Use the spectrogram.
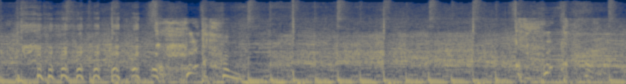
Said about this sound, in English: Excuse me. Thank you. Little thunder cough in honor of Pantsuit Patty's birthday.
